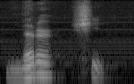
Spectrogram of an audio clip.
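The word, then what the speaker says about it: better sheep (בראשית): See, this word, Bereshit, I think we have it up there, how it's pronounced. In the beginning. better sheep.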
